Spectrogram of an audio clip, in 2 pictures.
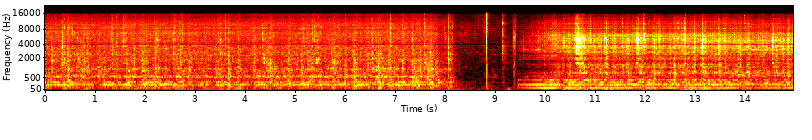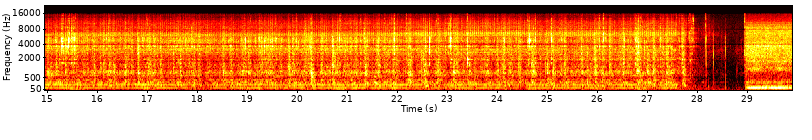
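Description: Arcelik 7103 front-loading washing machine washing a load: the drum motor hums steadily as the drum turns with water and clothes sloshing. It stops for about a second and a half some eight seconds in and again briefly near the end, as the drum reverses direction.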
